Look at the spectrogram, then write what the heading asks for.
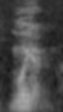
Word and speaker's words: Nguyen: English conversation its lien now you may think that you can't say that because it starts with nuh you see ng at the beginning of a syllable you think ng no good but no starting a syllable with nuh may not be a thing we intends to do but it's a thing we can do I'll prove it to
